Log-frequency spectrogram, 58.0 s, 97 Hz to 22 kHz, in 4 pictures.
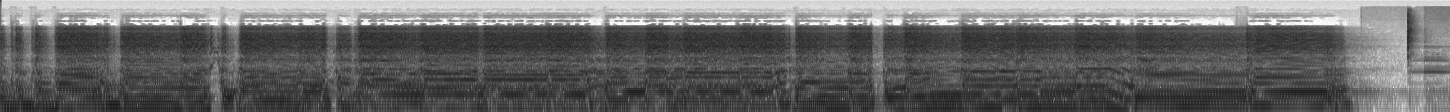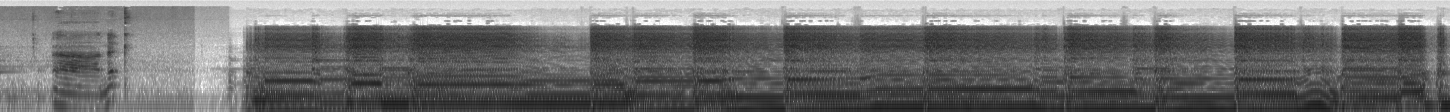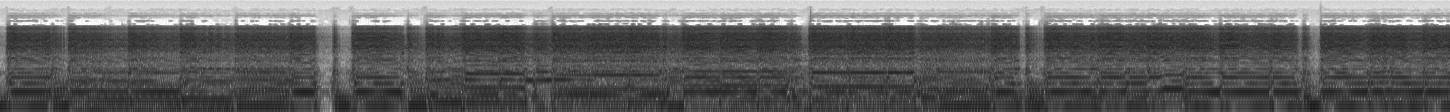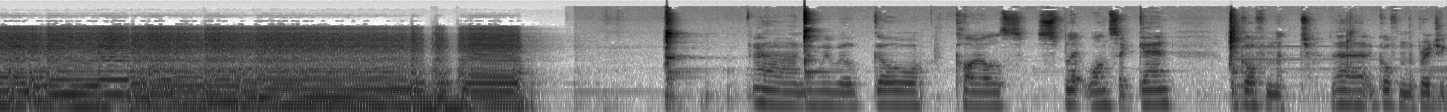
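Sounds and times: distorted electric guitar riffing: 0.0 - 13.6, 17.0 - 52.2.

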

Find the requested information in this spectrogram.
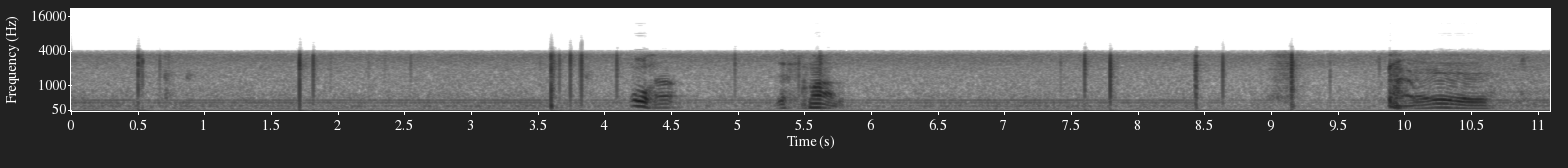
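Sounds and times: sharp electrical snaps: 0.0 - 6.1, 7.2 - 9.9
steady electrical hum: 0.0 - 11.0.

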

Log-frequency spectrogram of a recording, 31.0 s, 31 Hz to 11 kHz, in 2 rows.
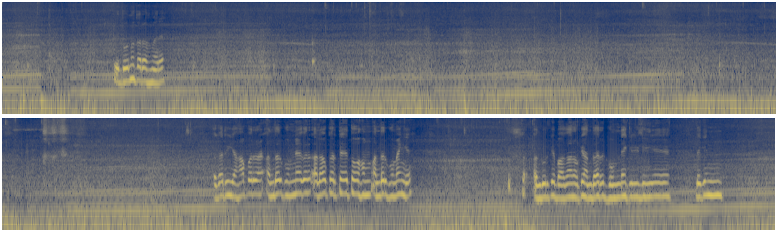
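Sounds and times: road and wind noise: 0.0 - 30.9.

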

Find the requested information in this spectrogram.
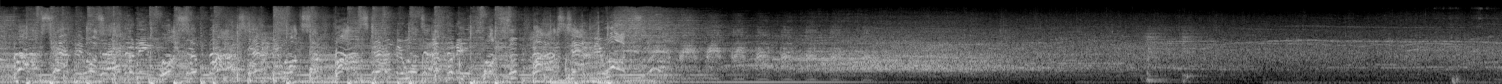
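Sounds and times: crowd cheering and applauding: 0.0 - 15.0.

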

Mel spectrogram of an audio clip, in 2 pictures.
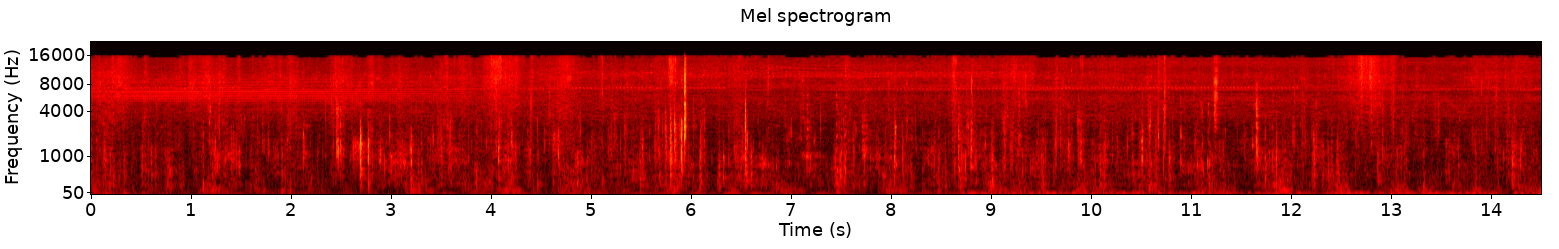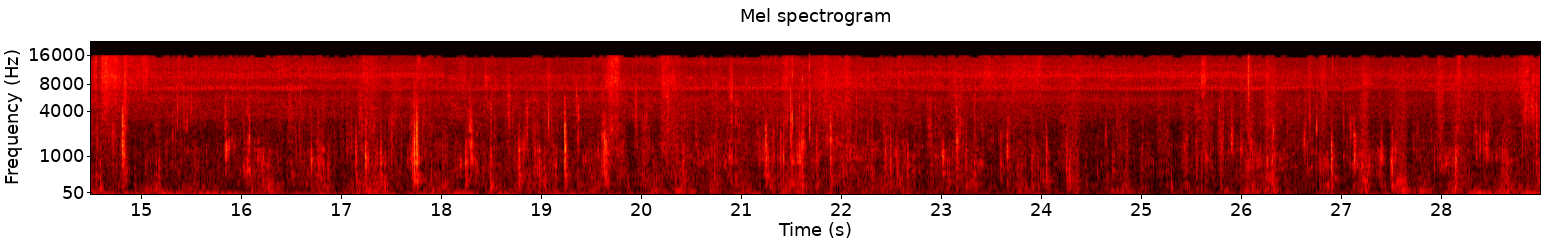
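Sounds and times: bison chewing crunchy cubes: 0.0 - 28.9.

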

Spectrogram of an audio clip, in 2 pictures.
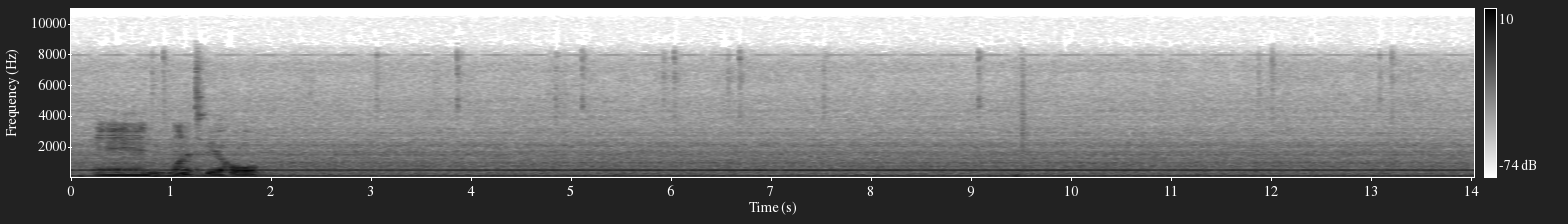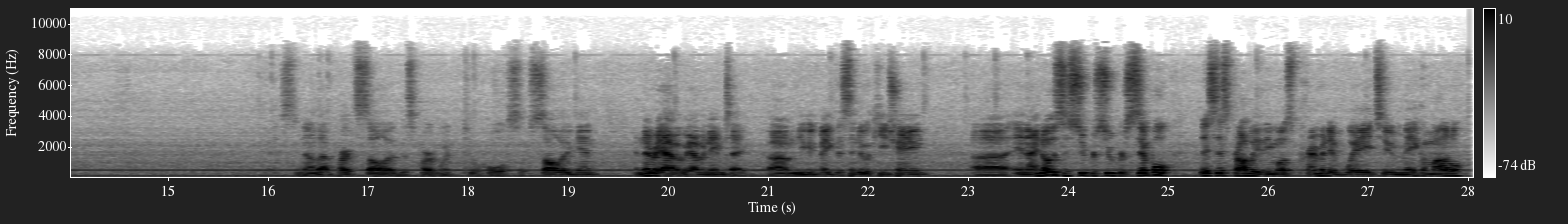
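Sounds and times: constant tone: 0.0 - 28.0
low room hum: 0.0 - 28.0
computer mouse clicks: 3.8 - 4.1, 5.9 - 6.9, 9.0 - 9.7, 11.8 - 12.4, 13.1 - 13.4.

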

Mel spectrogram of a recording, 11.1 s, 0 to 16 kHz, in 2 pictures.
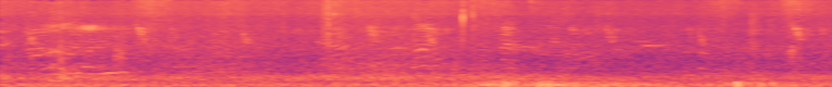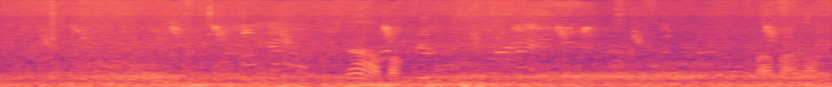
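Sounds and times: faint voices: 0.0 - 11.0
wind buffeting microphone: 0.0 - 11.0.

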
